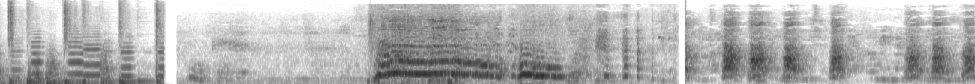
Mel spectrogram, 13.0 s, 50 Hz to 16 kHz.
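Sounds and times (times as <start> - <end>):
dog howling: 4.9 - 7.8
dog barking: 9.2 - 11.4, 12.1 - 13.0.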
